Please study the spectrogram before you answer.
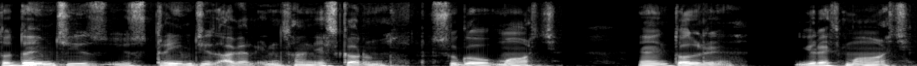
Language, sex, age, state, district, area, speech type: Kashmiri, male, 60+, Jammu and Kashmir, Budgam, rural, spontaneous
